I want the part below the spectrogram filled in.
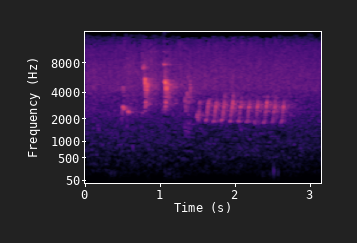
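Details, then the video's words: Kite calling over campers in its outback Australian territory: a few sharp high notes, then a rapid series of about ten short, evenly spaced whistled notes that fade out quickly. "Scream of the Kite"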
